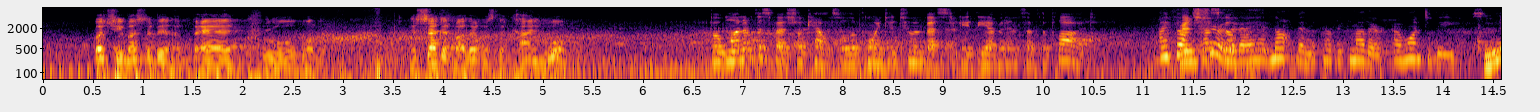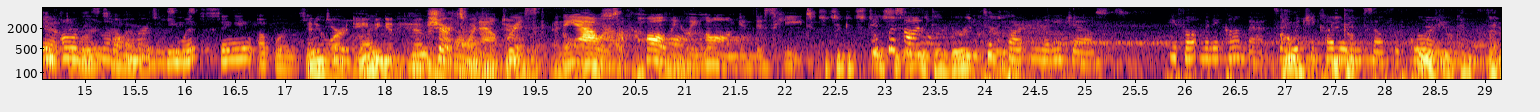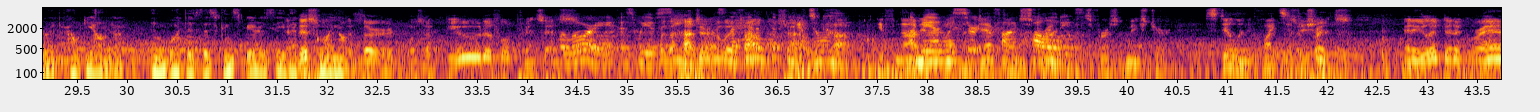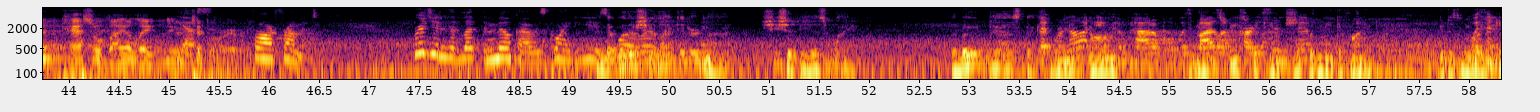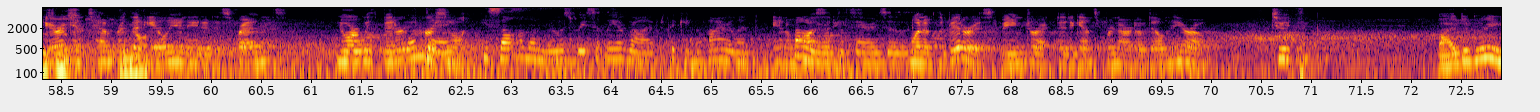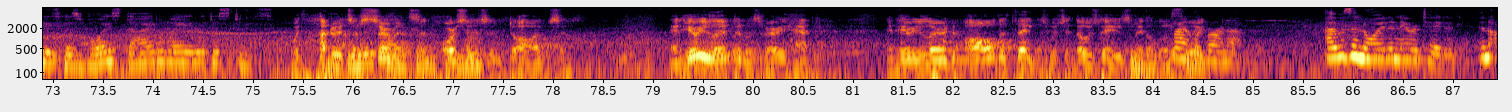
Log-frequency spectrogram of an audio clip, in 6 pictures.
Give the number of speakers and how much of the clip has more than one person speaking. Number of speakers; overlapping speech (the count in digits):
9, about 34%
